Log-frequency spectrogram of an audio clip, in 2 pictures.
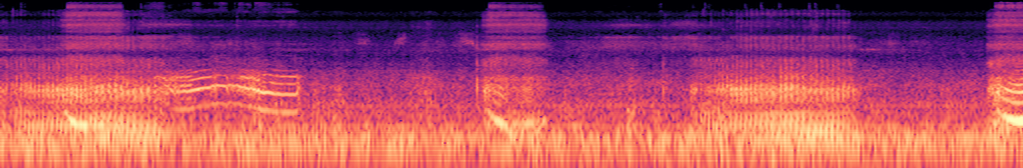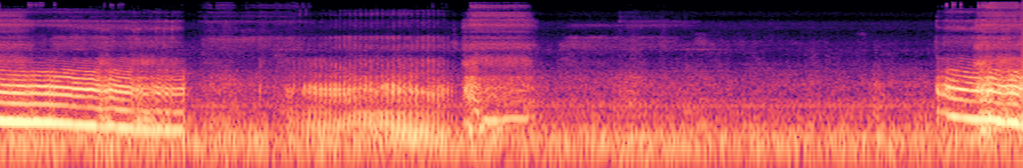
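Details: Gentle snoring from three sleeping pugs, Kou, Gen and Shun, dozing together as usual; repeated rough inhale snores every few seconds, some with whistling, wavering overtones, quiet breathing between.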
